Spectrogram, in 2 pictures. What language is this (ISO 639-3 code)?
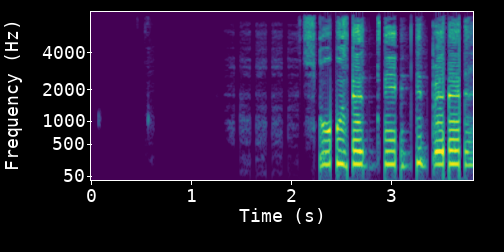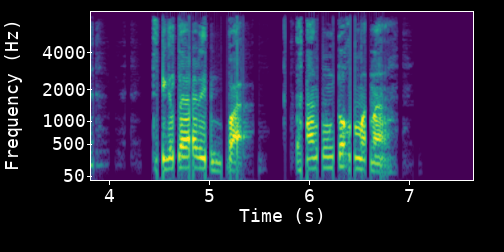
mdd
